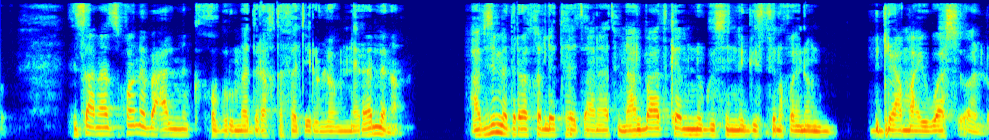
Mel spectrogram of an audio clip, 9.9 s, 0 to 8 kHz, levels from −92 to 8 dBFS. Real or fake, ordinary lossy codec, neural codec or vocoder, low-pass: fake; AAC, 32 kbps; codec, 16 kHz, 16 kbps, FreqCodec, smaller model; 7.2 kHz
